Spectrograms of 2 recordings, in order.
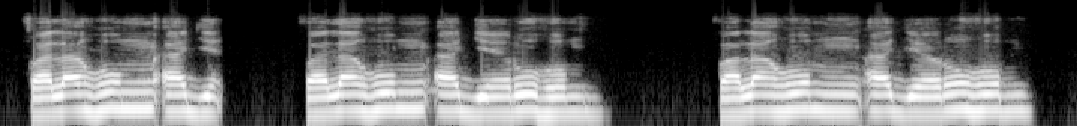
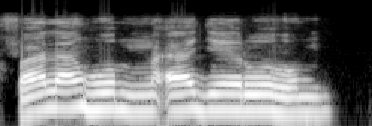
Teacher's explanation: Kemudian bagaimana cara membacakan mim mati yang dihukumi dengan izhar syafawi? Yaitu membacanya tidak disertai dengan dengung, bahkan tidak boleh dengung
